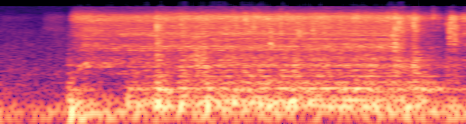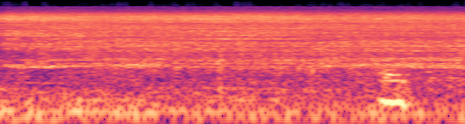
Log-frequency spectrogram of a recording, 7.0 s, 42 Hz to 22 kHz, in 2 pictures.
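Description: Hot water pours steadily into the tank of a Bissell 3624 Spot Clean Professional portable carpet cleaner, a continuous hissing, splashing stream that starts abruptly and runs on at close range.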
